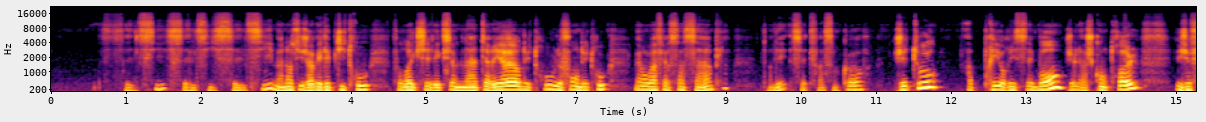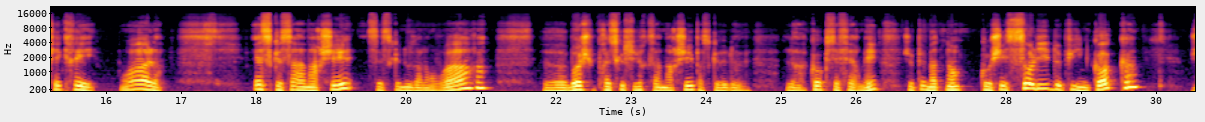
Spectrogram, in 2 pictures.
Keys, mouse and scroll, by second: 0.9 ctrl+click, 1.6 ctrl+click, 2.8 ctrl+click, 8.4 ctrl+click, 10.1 ctrl+click, 10.8-12.0 ctrl+drag, 14.0 click, 15.4 click, 16.1-17.9 drag, 24.4-26.2 drag, 28.2 click, 30.0 click.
